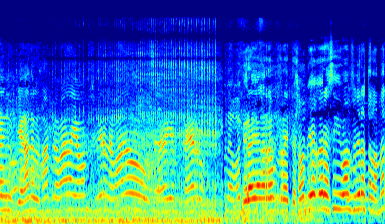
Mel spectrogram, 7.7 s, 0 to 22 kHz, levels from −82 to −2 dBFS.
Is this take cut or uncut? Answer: cut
